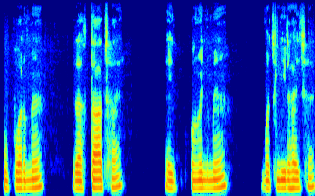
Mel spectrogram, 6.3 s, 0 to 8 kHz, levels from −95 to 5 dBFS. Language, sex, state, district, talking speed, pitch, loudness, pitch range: Maithili, male, Bihar, Samastipur, 95 wpm, 125 Hz, -20 LUFS, 125-135 Hz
